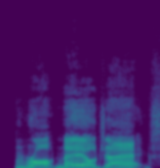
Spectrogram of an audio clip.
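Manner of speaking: loud frightening impression. Asked to try it again, the speaker does a woman's voice; loud, scary impression. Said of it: "You do something that is loud and scary".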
